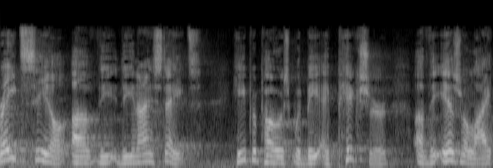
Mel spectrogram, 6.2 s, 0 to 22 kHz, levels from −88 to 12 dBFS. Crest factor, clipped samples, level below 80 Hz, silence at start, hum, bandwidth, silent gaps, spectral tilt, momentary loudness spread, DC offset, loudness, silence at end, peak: 18 dB; under 0.1%; -52 dBFS; 0 s; none; 11.5 kHz; none; -4.5 dB/octave; 10 LU; under 0.1%; -23 LUFS; 0 s; -6 dBFS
